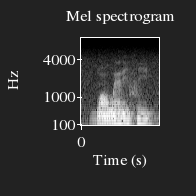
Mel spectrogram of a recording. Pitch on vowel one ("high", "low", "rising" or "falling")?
low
